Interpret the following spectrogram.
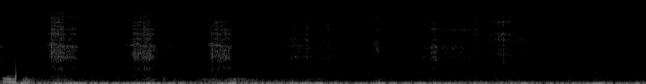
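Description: Wooden stick scraping lines into dry, sandy soil: a series of about seven short scraping strokes, roughly one a second, as the outline of a bed is drawn.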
